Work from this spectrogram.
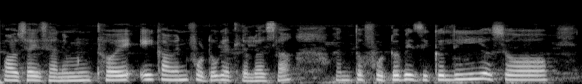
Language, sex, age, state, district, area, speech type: Goan Konkani, female, 30-45, Goa, Salcete, rural, spontaneous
